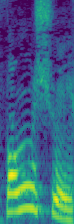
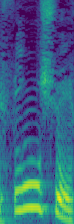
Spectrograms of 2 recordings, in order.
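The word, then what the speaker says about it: 风水: 표현이 하나 있고 그냥 외국인들이 제일 많이 발음하는 건 팽슈이거든요. 그래서 이제 펑슈이, 핑슈이, 팽슈이 이런 식으로 발음을 하니까 내가 팽슈이 결국 이거 뭐냐?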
